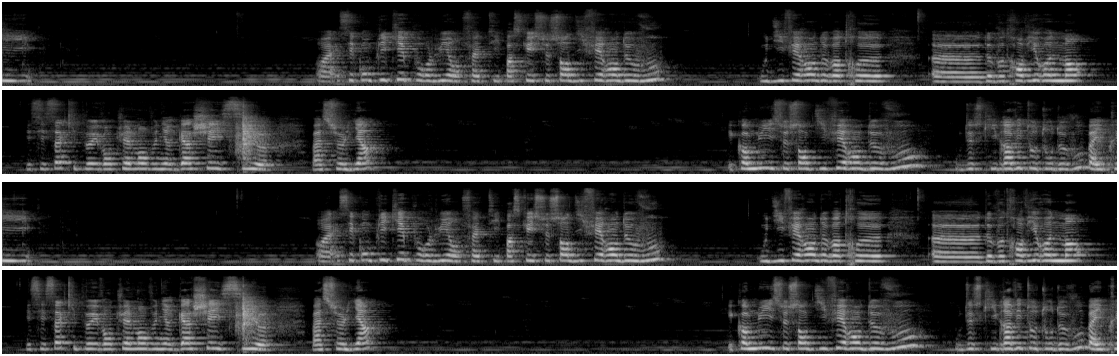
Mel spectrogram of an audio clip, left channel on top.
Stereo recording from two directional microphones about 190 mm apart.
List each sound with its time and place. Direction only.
0.0 s music: 20° right (ahead or behind)
3.1 s speech: 20° right (ahead or behind)
18.4 s speech: 25° right (ahead or behind)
